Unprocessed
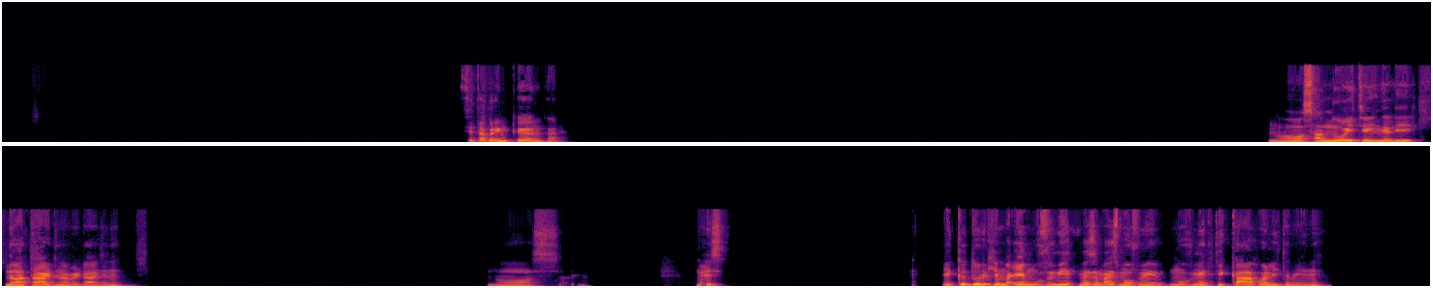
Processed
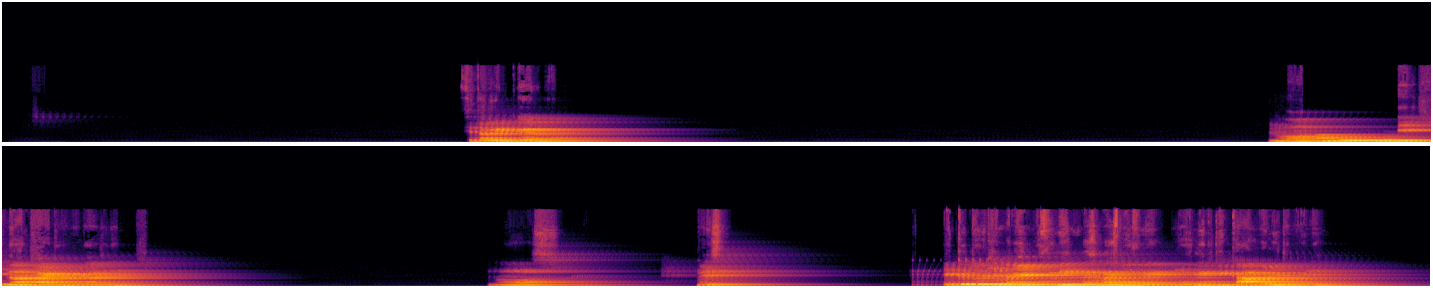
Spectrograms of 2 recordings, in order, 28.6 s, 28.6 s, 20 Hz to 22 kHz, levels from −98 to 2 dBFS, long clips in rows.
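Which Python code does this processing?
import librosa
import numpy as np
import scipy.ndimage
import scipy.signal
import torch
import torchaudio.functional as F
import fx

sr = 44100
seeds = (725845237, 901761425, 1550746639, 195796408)

y = fx.cheby_ripple(x, sr, hz=1200.0, ripple_db=3, at=(13.0, 13.96))
y = fx.rev_spring(y, sr, rt60_s=1.8, pass_ms=(46,), chirp_ms=25, drr_db=-7.0)
y = F.gain(torch.from_numpy(y), 6.0).numpy()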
